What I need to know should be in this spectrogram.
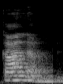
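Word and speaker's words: column: इसीलिए ऐसे वर्ड को हम कहते हैं आटम, सोलेम, कालम, डैम, हिम, कंडेम, यानी इन सभी वर्ड्स में लेटर एन साइलेंट होता है।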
